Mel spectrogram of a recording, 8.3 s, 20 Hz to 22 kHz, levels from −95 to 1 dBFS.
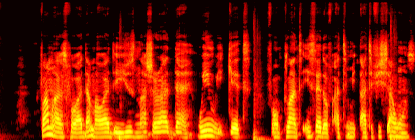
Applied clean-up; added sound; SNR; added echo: classical method log-MMSE.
